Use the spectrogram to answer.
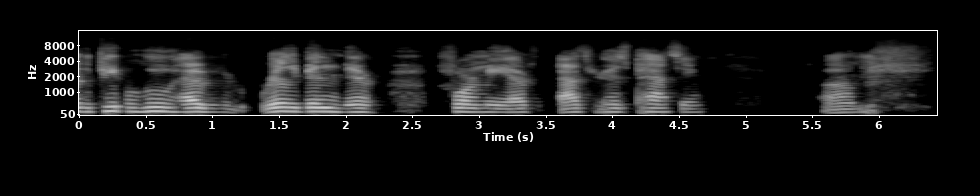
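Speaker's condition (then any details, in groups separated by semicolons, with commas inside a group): Cerebral palsy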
